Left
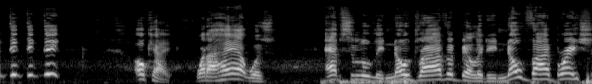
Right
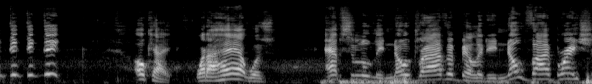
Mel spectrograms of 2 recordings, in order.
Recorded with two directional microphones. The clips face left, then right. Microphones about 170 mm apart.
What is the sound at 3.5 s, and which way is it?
Speech, 45° left (ahead or behind).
